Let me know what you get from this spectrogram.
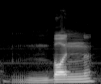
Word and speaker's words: bonne: Por ejemplo, en bonne tiene que sonar claramente la N. Bonne.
